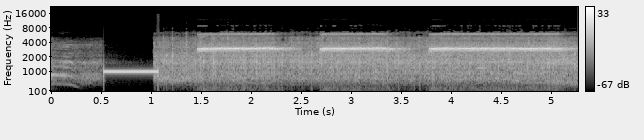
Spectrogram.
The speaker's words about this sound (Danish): og her fløjtes der atter af.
